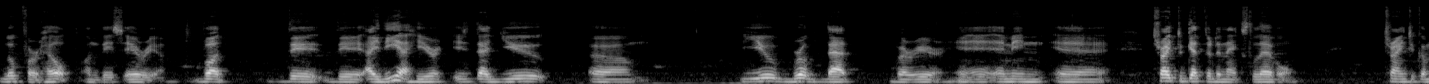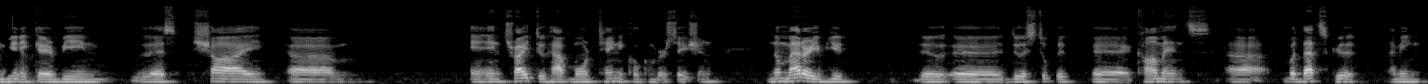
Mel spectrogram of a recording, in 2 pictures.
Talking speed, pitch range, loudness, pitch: 130 wpm, 115-130 Hz, -23 LUFS, 120 Hz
